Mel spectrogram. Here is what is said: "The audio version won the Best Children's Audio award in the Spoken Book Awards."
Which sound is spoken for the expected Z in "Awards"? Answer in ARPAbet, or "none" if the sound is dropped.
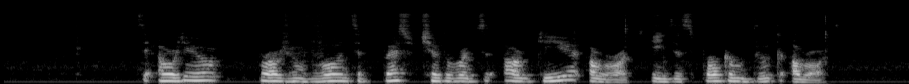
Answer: none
